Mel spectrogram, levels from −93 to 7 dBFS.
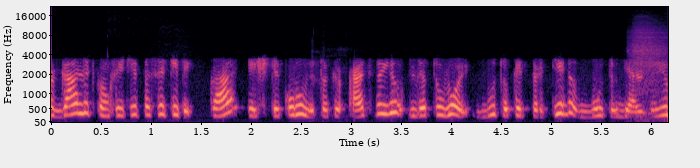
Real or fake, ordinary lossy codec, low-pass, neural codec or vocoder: real; Opus, 64 kbps; 19.8 kHz; none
